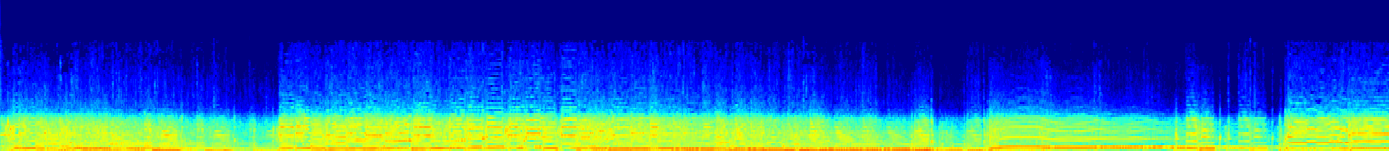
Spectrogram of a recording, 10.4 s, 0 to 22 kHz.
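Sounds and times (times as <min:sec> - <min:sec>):
guitar playing: 0:00.0 - 0:10.4.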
